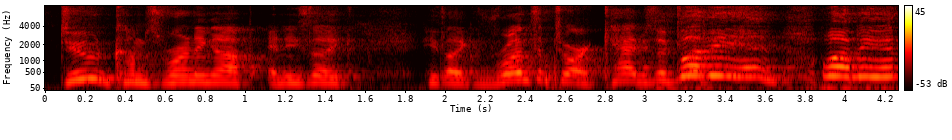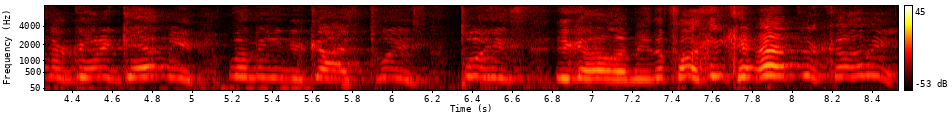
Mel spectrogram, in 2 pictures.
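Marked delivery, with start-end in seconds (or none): 3.2-8.5 high, pleading panic with a laugh breaking through; frantic begging. Retold or imitated. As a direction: beg them to open up before they catch you. Desperate man begging at cab.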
